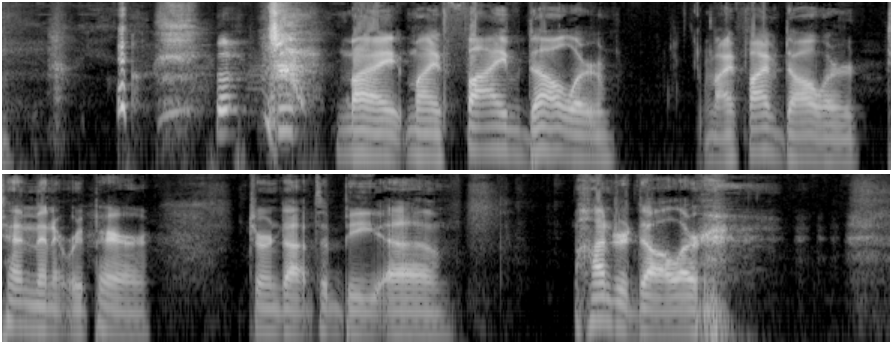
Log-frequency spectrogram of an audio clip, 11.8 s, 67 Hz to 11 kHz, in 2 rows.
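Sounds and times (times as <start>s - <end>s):
person sneezing with gasping build-up: 1.4s - 2.2s
speech: 1.4s - 7.0s, 7.6s - 9.0s, 9.7s - 10.9s.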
